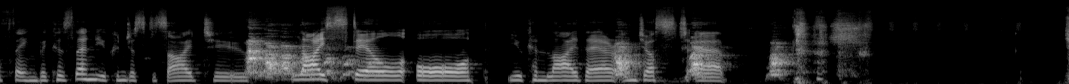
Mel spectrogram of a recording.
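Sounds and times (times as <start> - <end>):
speech: 0.0 - 7.4
dog barking at people moving outside: 2.4 - 3.8, 6.1 - 8.0.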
